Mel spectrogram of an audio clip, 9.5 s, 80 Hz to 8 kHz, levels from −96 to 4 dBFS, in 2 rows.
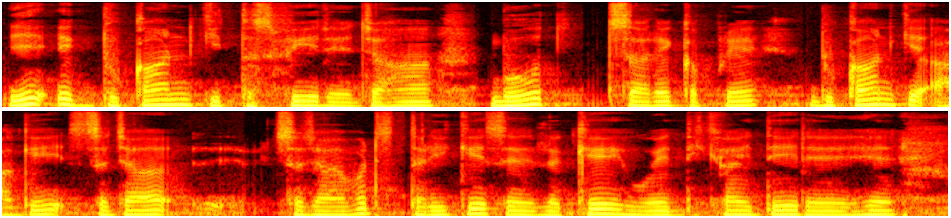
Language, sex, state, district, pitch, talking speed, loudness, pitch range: Hindi, male, Arunachal Pradesh, Lower Dibang Valley, 125 Hz, 145 wpm, -18 LUFS, 115-140 Hz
